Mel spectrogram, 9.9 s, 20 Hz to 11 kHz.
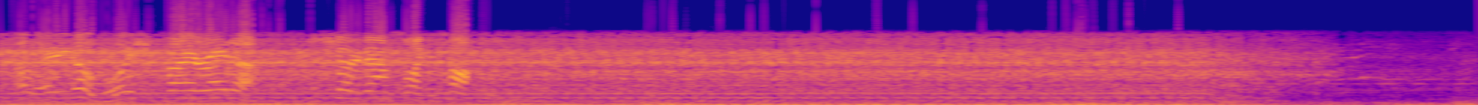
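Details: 2.0 L 4-cylinder Neon with a dead battery, jump-started by a recharged Stanley Fatmax 700 peak/350 A pack after a 10-minute wait: engine catches, settles into a steady, even idle, then is switched off; healthy start.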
